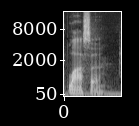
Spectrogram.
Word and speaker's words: Lhasa: Is that how you pronounce that? Yeah. – Yeah. – Lhasa.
